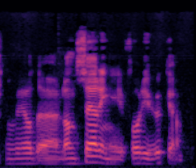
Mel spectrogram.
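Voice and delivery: ordinary delivery

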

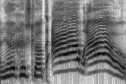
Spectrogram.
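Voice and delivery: high, loud hammed-up protest and yelps; mock protest. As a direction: squeal it in fake panic. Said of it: "Og han bare". (spøkefull, lys og høy protest)

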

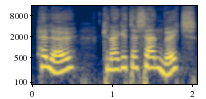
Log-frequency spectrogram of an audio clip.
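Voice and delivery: mock someone showing off a fake London accent; fake British accent. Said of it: "går og finner seg en aksent". (hånlig falsk britisk aksent, høyt)

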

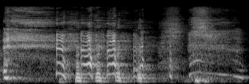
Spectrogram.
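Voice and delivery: a sudden high burst of laughter. Real, not acted. Host laughing at the guest's joke, a high burst.

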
